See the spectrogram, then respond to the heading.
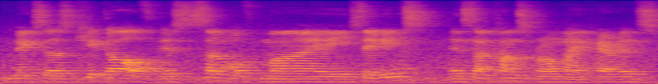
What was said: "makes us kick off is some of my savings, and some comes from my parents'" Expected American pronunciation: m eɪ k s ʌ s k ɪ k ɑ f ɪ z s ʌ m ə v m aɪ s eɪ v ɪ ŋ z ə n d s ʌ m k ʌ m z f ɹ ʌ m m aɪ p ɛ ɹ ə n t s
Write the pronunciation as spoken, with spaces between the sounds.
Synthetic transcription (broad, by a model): m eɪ k s ʌ s k ɪ k ɑ f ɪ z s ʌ m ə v m aɪ s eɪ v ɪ ŋ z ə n s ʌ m k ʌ m s f ɹ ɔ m m aɪ p ɛ ɹ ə n t s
